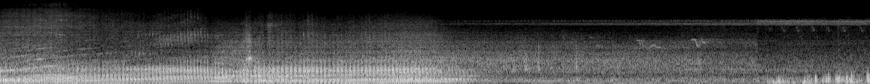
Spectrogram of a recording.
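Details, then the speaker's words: Shelby Mustang GT500 warmed up, after replacing failed intercooler pump and burnt pump harness: hard pull with supercharger whine climbing with revs over strong exhaust roar; boosting correctly for first time in 2 years, earlier worrying noise gone. "Finally running correctly. Finally going into boost now. It just feels so good to first of all hear my car correctly and hear the supercharger again."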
